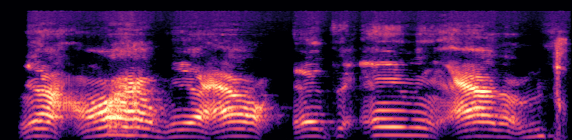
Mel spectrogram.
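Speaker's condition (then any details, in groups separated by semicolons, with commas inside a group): Cerebral palsy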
